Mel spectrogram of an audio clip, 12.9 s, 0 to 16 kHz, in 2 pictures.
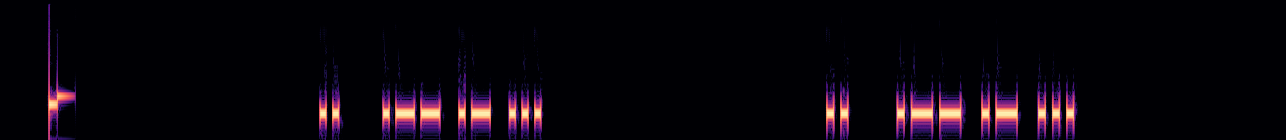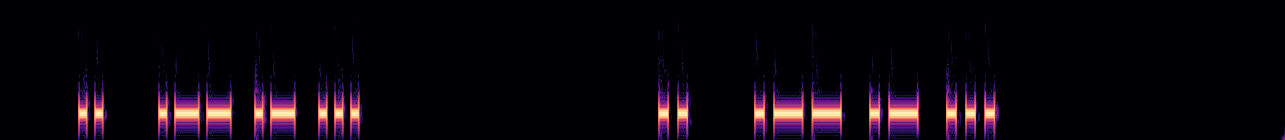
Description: Morse code, heard as a keyed tone, about 33 wpm, 700 Hz. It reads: I WAS I WAS I WAS I WAS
